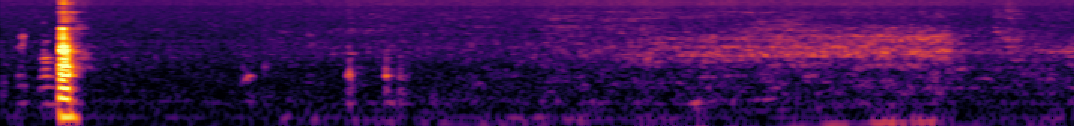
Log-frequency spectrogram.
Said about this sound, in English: Yeah, I hear it also. Yeah. If your is it your iPods or your AirPods or something? There's a back, there's like a rustling sound or something. Is it? Yeah. Like paper flying or something. That's weird. Windows are all closed.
